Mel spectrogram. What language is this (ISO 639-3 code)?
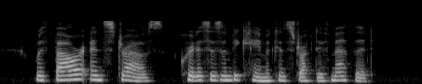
eng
